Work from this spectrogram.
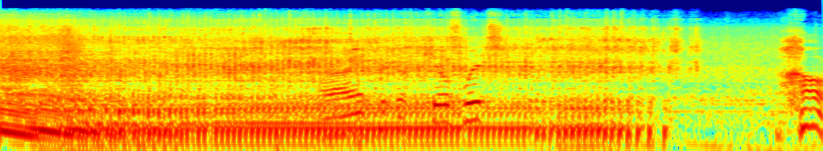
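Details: Long-sitting pit bike with fresh oil, hand-kicked: small single thumps along evenly, picks up cleanly when blipped and settles back; engine runs healthy; normal running and revving.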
